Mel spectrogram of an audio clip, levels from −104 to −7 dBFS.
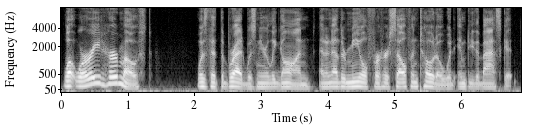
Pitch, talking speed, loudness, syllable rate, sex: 115 Hz, 190 wpm, -19 LUFS, 5.0 syllables/s, male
